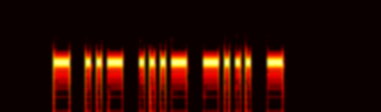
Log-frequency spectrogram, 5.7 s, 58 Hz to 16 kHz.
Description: Morse code, heard as a keyed tone, about 15 wpm, 700 Hz. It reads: TUVBT
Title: Five Challenging Letter-Number Combinations 15wpm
